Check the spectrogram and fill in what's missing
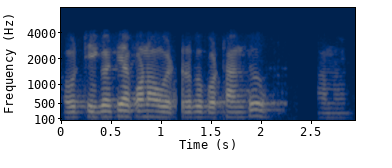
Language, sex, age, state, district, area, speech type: Odia, male, 18-30, Odisha, Jajpur, rural, conversation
